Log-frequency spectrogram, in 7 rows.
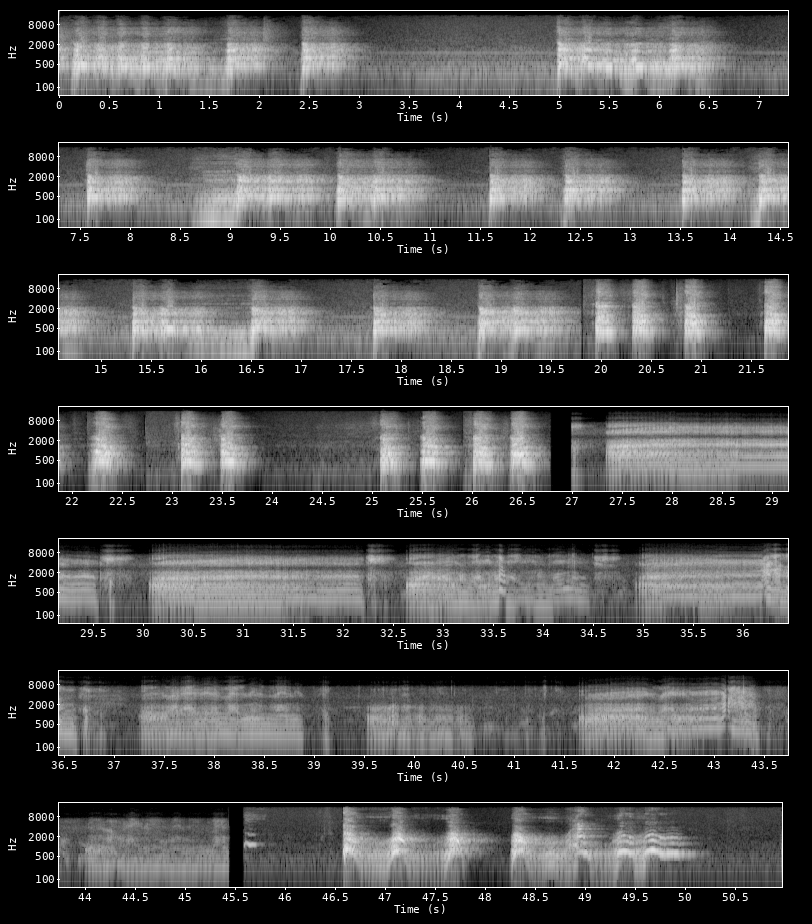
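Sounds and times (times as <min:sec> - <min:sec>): dog barking: 0:00.0 - 0:03.0, 0:05.0 - 0:06.7, 0:07.6 - 0:08.2, 0:09.1 - 0:11.0, 0:11.6 - 0:15.9, 0:16.5 - 0:23.9, 0:25.1 - 0:26.8, 0:46.6 - 0:50.2
dog growling: 0:00.7 - 0:01.7, 0:08.6 - 0:09.4, 0:15.6 - 0:16.7, 0:27.0 - 0:45.5, 0:46.7 - 0:50.1.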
